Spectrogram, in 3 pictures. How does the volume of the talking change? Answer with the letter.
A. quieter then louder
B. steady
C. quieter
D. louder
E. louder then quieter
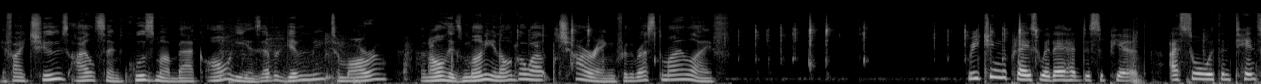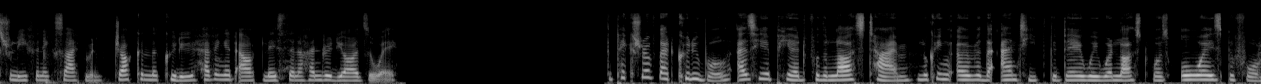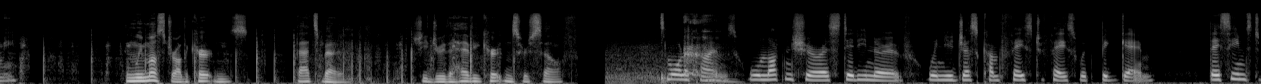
B.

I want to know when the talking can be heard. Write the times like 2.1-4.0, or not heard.
0.0-7.2, 9.7-16.6, 18.7-25.4, 26.4-30.9, 31.8-37.7.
